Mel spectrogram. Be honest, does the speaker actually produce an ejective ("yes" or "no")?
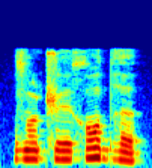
no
